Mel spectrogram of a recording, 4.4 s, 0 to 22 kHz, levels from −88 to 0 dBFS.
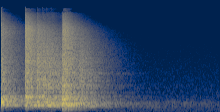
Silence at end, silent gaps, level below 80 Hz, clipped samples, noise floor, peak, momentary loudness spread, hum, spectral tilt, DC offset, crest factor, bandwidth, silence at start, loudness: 2.15 s; none; -68 dBFS; under 0.1%; -64 dBFS; -4 dBFS; 18 LU; none; -1 dB/octave; under 0.1%; 20 dB; 16 kHz; 0.05 s; -19 LUFS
